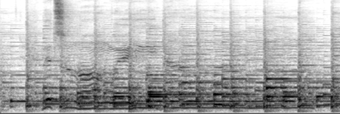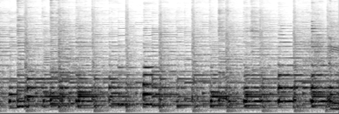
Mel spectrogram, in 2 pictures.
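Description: Acoustic banjo played solo, picking a steady instrumental pattern of plucked notes over a sustained low note.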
